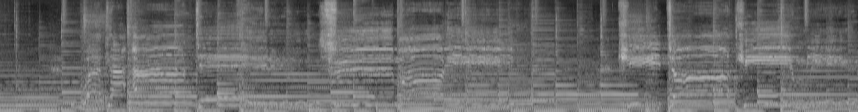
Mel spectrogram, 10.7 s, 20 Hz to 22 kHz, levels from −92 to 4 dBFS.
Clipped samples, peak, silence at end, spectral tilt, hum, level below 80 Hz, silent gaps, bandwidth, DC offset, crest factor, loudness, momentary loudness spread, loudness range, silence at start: under 0.1%; -2 dBFS; 0 s; -2 dB/octave; none; -44 dBFS; none; over 20 kHz; under 0.1%; 24 dB; -24 LUFS; 10 LU; 3 LU; 0 s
